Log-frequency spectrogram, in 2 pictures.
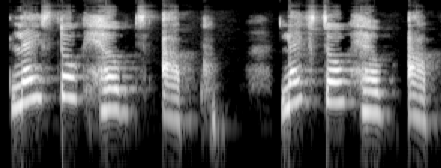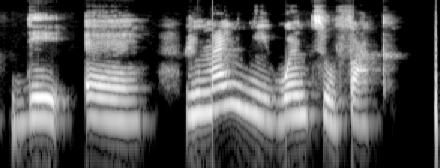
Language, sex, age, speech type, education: Nigerian Pidgin, female, 15-29, spontaneous, tertiary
